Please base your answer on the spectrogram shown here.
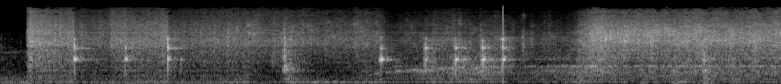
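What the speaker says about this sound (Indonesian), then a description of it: "Setelah itu saya taruh 5 bumbu yang saya haluskan bersama-sama." A ground paste of candlenut, garlic, shallot, ginger and lemongrass fries for skipjack fish floss, sizzling steadily while a utensil taps and scrapes the pan repeatedly, the hiss swelling louder near the end.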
